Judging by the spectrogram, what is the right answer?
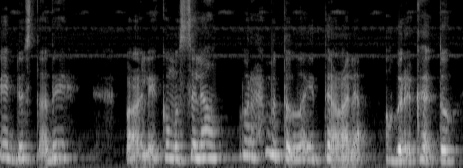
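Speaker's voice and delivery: put-on a moved young woman returning the greeting through tears; tearful young bride. A narrator's reading. Blind bride answers, moved.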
